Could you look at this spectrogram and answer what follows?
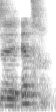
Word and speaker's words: Être: It's Être. Okay. Yeah. Oh, so it's kind of you don't pronounce the last e.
